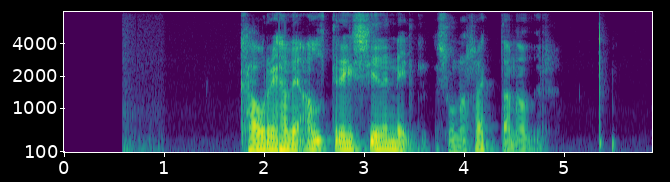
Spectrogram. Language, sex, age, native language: Icelandic, male, 20-29, Icelandic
